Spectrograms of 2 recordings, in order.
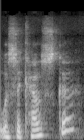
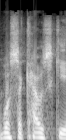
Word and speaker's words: Wasikowska: How do you pronounce it? Wasikowska? I believe so, yeah, Wasikowska. Okay, yeah, Mia. I thought you said Wasikowski at first.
